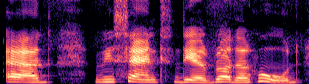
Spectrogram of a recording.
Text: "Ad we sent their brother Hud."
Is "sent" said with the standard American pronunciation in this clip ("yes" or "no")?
yes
